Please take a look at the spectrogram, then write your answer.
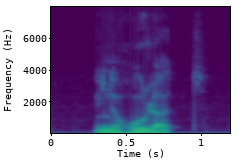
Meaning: wagon, caravan, mobile home
- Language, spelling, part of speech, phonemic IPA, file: French, roulotte, noun, /ʁu.lɔt/, Fr-roulotte.ogg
